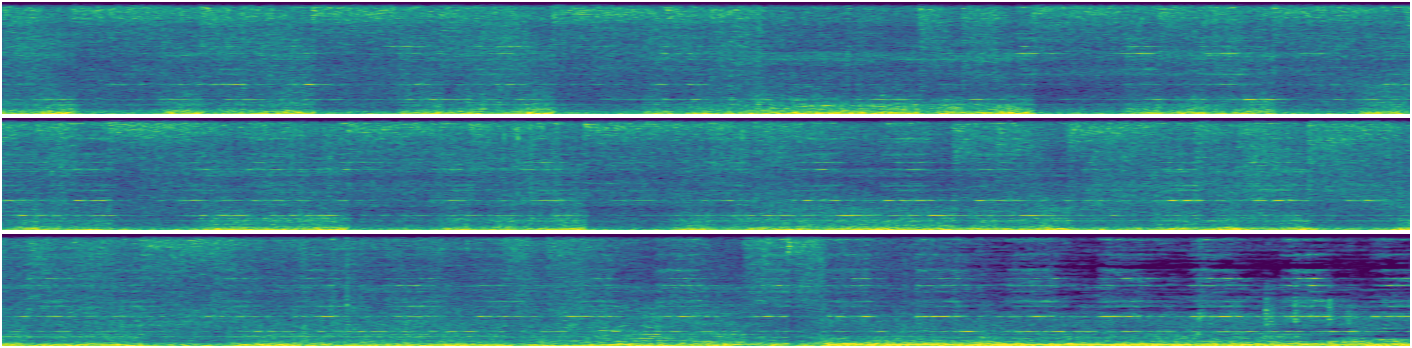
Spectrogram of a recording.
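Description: Automatic book binding machine running: a steady mechanical drone with constant whining tones, and a high hissing clatter that comes back every second or two as it cycles.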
